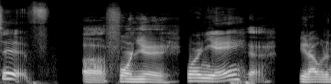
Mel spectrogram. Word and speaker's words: Fournier: bro your your last name how do you pronounce it uh forier forier yeah dude I would have never I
